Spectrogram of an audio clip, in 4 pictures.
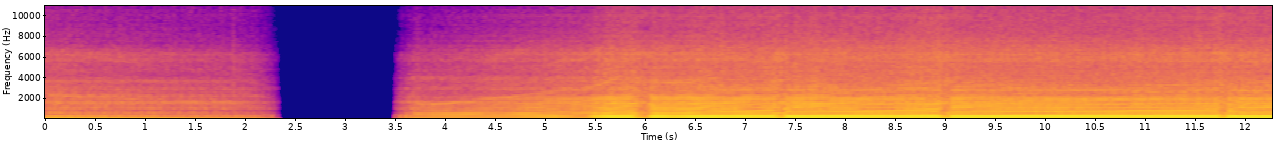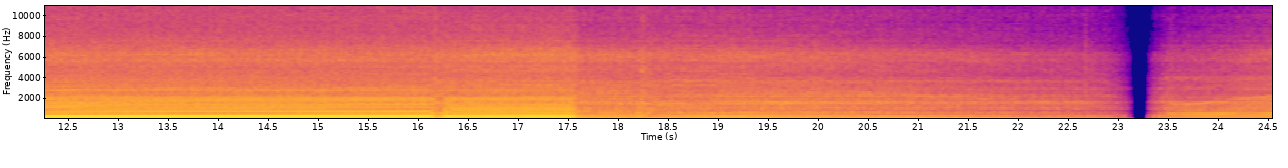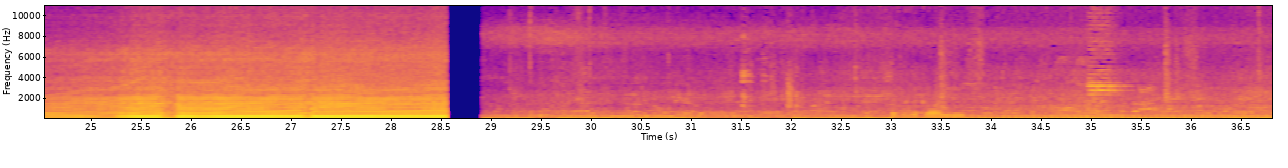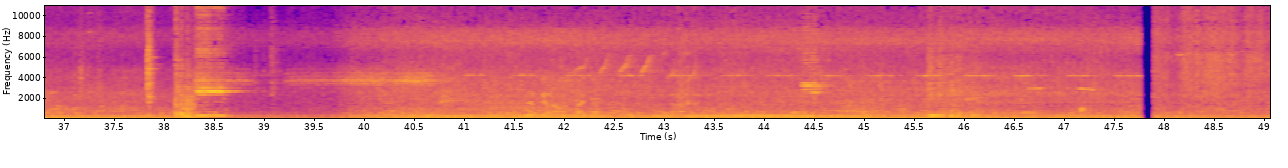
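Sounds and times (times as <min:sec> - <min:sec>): vehicle engine accelerating: 0:00.0 - 0:02.4, 0:03.5 - 0:31.4, 0:40.7 - 0:49.0.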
